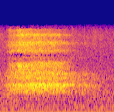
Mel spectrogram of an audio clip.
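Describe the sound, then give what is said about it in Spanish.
A long breath exhaled through the mouth during a guided breathing exercise, a soft airy rush that swells, then slowly tapers and lingers faintly to the end. “Inhala y exhala por la boca.”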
